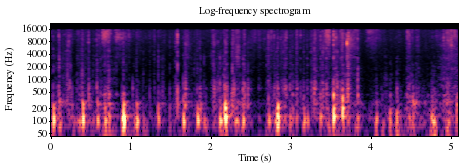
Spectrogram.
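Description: Fingertips and nails tap quickly and unevenly on the top and sides of a hollow, medium white printed cardboard box, the packaging for an Audio-Technica microphone. Each tap gives a soft, dull, low thud around 113 Hz that dies away almost at once, with faint papery scratches between the taps.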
